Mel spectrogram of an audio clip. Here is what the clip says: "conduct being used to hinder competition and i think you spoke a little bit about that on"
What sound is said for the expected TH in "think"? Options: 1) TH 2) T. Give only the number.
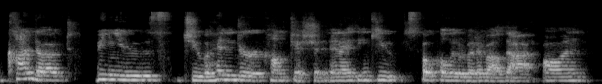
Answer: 1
